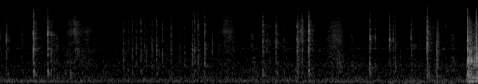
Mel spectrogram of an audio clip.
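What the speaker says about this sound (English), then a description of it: "I can just take my scissors and I can just cut from dot to dot." Scissors snip along a dotted line through paper while making Christmas tree napkins, a quiet series of short crisp cuts in an irregular rhythm, close up with no speech.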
